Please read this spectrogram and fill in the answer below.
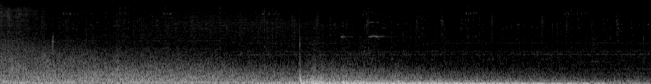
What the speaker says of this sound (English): Gun is armed, locked, and firing.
